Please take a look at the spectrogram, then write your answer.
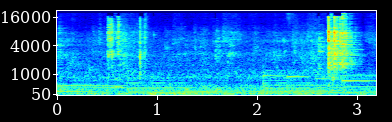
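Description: Plates and dishes clink and knock as food is served onto them, with a few light taps and one sharper clatter near the end against a quiet background.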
